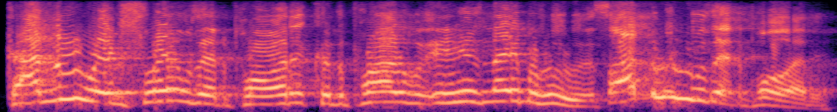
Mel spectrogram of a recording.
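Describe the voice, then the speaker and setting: A man who once coached high school football, telling a story in casual, slangy sports talk and voicing the people in it. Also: very fast. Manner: animated, slangy storytelling with voiced quotes. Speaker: sports talk show host.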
